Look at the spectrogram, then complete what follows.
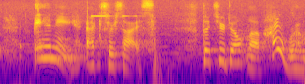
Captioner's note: timer beeps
